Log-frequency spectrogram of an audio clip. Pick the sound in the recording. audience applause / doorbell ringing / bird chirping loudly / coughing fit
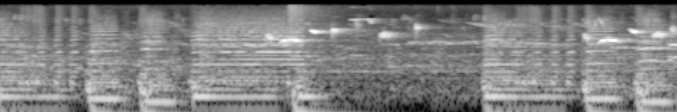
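bird chirping loudly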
